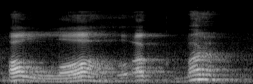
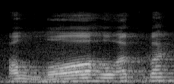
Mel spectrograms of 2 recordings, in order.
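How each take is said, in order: First: Every sound is firm and distinct. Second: The words are slurred and unclear. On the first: The speaker calls it right. "Jadi bunyi semua. Allahnya ya jelas, akbarnya jelas" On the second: The speaker calls it wrong.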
